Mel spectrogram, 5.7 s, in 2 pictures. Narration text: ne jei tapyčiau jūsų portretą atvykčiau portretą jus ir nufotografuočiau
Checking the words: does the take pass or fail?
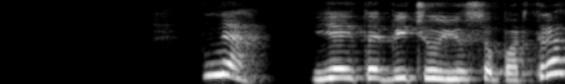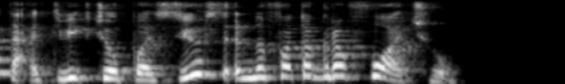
fail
